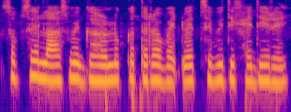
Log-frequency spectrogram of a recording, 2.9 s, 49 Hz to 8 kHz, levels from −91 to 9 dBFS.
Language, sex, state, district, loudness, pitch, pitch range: Hindi, female, Arunachal Pradesh, Longding, -15 LUFS, 215 Hz, 205-225 Hz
